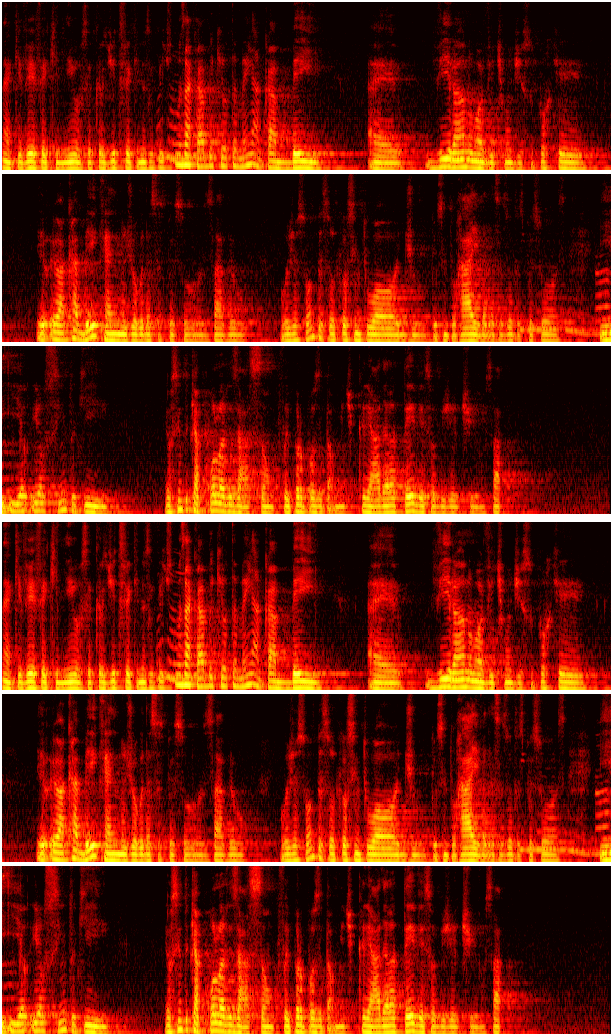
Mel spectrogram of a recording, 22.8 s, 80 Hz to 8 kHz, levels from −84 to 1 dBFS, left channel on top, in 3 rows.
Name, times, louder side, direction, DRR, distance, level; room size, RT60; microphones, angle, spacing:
voice 1, 0.0-4.0 4.6-5.0 5.3-7.3 8.0-10.7 11.1-14.6 15.1-16.6 17.3-21.5, right 1 dB, 30° right, 9 dB, 0.6 m, -23 dB
voice 2, 1.9-2.4 14.1-15.6, right 2 dB, 85° right, 4 dB, 2.7 m, -35 dB
23.0 x 21.0 x 7.1 m, 1.4 s
head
